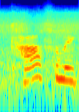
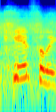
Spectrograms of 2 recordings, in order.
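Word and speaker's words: Caerphilly: good morning and we're here in kaffirly castle which is how we saw how to pronounce it online so i apologize if that's not correct this morning we were calling it carefully castle because they might be capably castle we don't know anything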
